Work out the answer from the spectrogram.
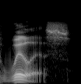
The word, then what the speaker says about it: Willys: But I'm just saying it's technically pronounced Willis. The man who made it, his name is John Willis. It's just spelt with a Y at the end instead of an IS, YS instead of IS.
